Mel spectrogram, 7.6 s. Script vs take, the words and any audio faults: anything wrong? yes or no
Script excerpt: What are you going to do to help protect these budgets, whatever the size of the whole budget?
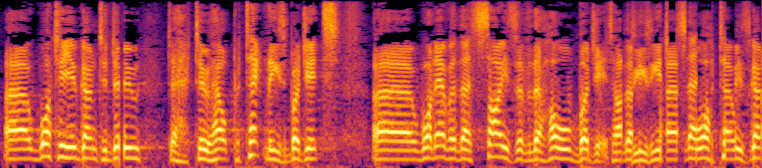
yes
